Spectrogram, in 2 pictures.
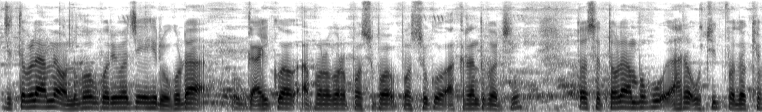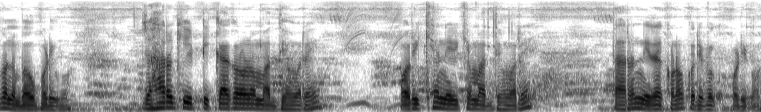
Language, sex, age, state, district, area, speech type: Odia, male, 18-30, Odisha, Kendrapara, urban, spontaneous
